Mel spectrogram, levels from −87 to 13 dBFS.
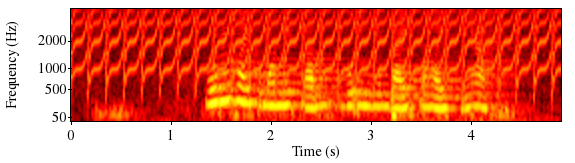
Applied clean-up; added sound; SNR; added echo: none; Alarm; 11 dB; reverberation time 0.7 s.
